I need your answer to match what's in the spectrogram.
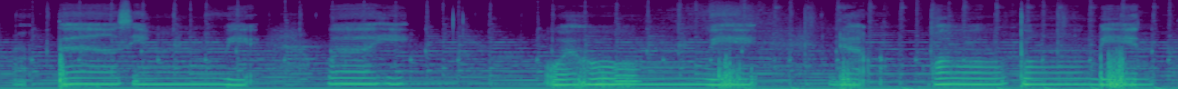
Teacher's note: Apabila mim bertemu dengan huruf ba, cara bacanya harus samar-samar di bibir dan didengungkan. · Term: ikhfa syafawi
